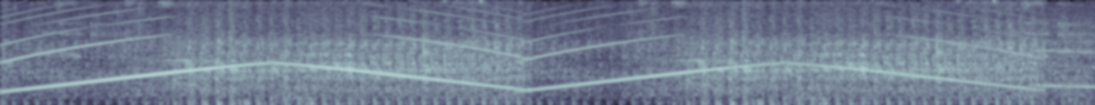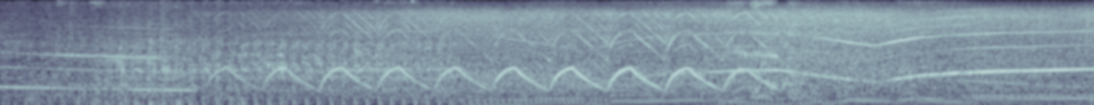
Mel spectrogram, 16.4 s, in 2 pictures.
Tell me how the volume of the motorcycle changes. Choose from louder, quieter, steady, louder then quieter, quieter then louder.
steady.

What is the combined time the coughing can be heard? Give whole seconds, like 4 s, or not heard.
2 s.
